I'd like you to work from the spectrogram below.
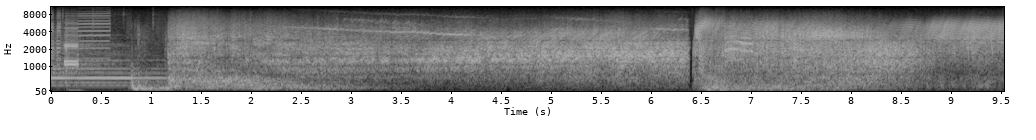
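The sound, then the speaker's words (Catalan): A hand cannon fires two heavy booming blasts, one about a second in and another several seconds later, each followed by a loud, sustained rumbling roar. “En Silver surt de la caseta amb un canó de mà. Mira el cel. Ah, és això. Veu passar en Goku sobre el núvol, enfoca el noi al punt de mira i dispara.”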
